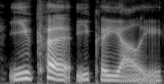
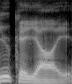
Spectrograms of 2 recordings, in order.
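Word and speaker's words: Ucayali: Ukayali, I think is how you say it. Ukayali. So I couldn't tell if that was a C or a G.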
